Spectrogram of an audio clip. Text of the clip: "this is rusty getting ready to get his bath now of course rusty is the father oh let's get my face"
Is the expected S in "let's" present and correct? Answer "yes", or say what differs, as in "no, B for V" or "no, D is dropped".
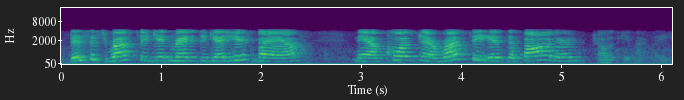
no, S is dropped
